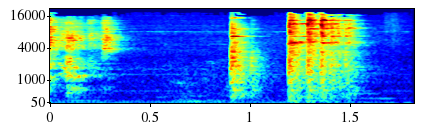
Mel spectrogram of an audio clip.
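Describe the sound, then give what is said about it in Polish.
A spoon scrapes and swishes through tomato sauce in a pan, mixing in fresh tomatoes so they are not left on top, three rough strokes with short pauses between them. No one speaks. “Oczywiście przemieszamy, aby te pomidorki nie były na wierzchu.”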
